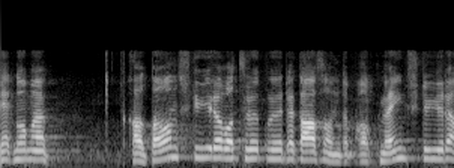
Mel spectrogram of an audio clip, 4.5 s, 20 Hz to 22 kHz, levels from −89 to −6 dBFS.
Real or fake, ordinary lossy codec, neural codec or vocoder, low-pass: fake; AAC, 48 kbps; codec, 32 kHz, 1.9 kbps, SNAC; 7.2 kHz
